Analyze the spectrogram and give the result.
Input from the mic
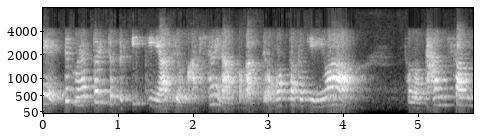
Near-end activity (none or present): none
